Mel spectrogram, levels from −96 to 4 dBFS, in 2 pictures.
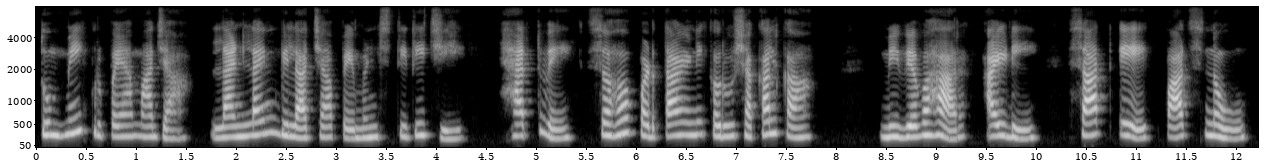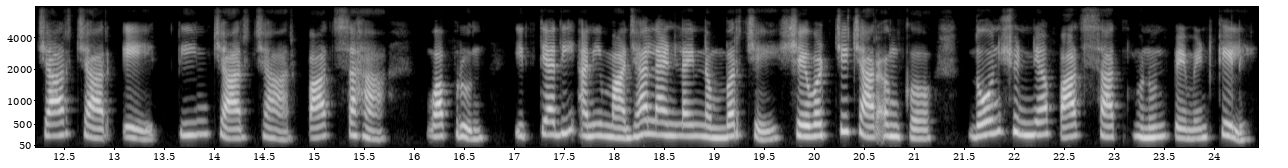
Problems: constant background noise, echo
